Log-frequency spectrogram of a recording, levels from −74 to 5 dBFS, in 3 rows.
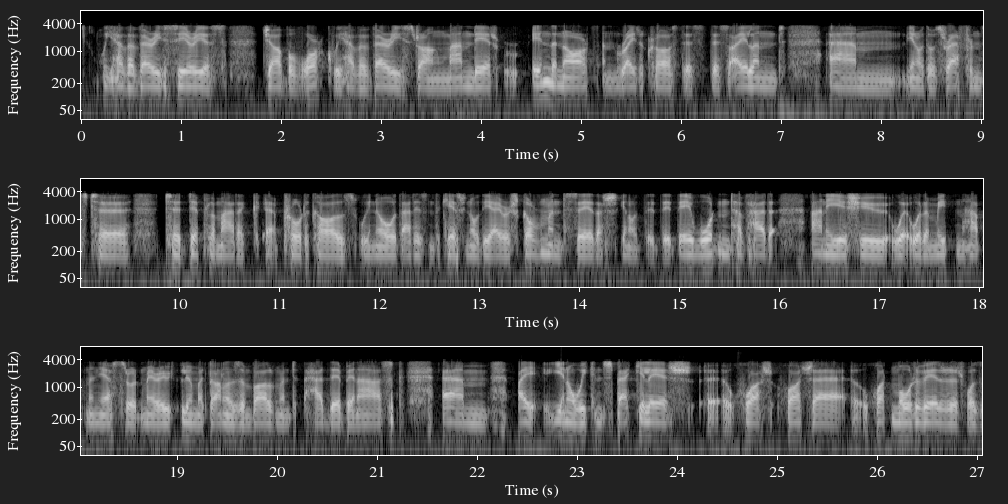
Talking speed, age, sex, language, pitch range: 190 wpm, 30-49, male, English, 80-85 Hz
